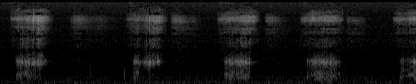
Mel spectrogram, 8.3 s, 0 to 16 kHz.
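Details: Sleeping newborns: soft, rhythmic snoring, roughly 33 noisy breaths a minute, alternating stronger and fainter, over quiet room noise.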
